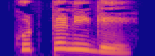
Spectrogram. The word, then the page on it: ಕಟ್ಟಣಕ: kaṭṭaṇaka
